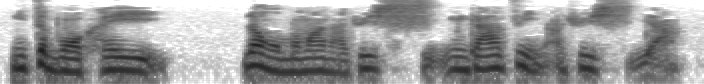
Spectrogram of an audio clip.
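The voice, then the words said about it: Quiet, hushed voice. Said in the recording (Chinese): “他就用这种很小声的那个部分告诉我说”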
